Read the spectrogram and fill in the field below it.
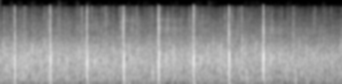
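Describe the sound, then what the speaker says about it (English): Convocation guests applaud family and friends at a university ceremony, led by one close, sharp clapper keeping an even, steady beat over a faint, softer background. "I think we should give them a round of applause"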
